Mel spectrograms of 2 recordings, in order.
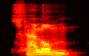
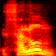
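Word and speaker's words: שלום: Jehová salom sí eh a la palabra hebrea se cierto se usa una ha intermedia por eso nosotros la pronunciamos como shalom no eh salom Salem tienen que ver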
